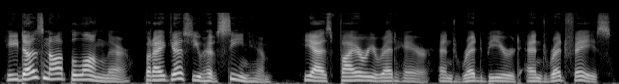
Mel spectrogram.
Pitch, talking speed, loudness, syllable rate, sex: 175 Hz, 225 wpm, -20 LUFS, 4.6 syllables/s, female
